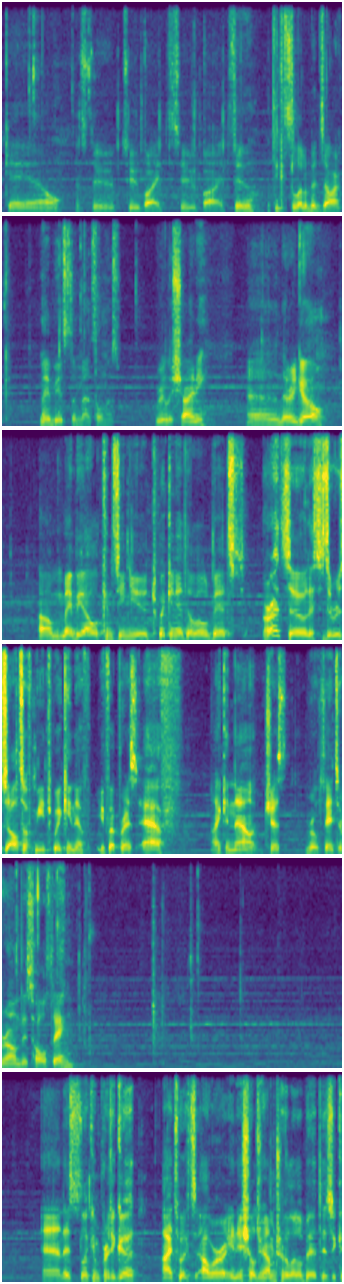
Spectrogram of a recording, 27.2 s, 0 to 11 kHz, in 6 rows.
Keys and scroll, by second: 0.9 ctrl+a, 0.9 Tab, 1.4-3.5 typing, 1.7 Tab, 2.5 Tab, 3.1 Tab, 4.6-5.3 typing, 7.6-11.8 typing, 14.0-14.7 typing, 14.7 ctrl+z, 19.1 ctrl+z, 20.0 Escape.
